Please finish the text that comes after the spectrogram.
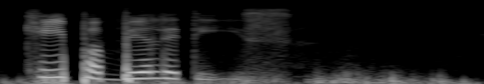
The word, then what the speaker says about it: capabilities: So the first syllable, which is CA, should be a long A. So it should be pronounced as capabilities.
